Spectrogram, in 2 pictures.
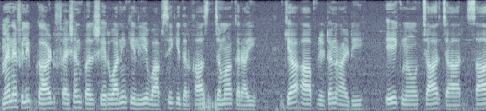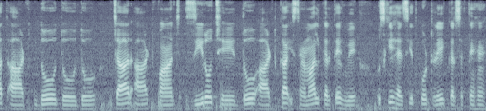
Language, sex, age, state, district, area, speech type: Urdu, male, 18-30, Uttar Pradesh, Saharanpur, urban, read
